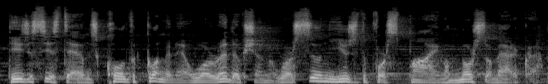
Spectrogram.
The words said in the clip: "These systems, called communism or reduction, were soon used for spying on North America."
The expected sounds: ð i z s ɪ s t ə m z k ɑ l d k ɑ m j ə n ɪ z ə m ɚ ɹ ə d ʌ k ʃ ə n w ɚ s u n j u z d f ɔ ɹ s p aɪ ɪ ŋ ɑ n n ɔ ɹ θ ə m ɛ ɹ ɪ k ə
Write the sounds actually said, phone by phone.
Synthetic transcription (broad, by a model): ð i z s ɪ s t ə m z k ɑ l d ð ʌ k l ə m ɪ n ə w ɚ ɹ ə d ʌ k ʃ ə n w ɚ s u n j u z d f ɔ ɹ s p aɪ ɪ ŋ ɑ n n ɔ ɹ s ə m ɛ ɹ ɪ k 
